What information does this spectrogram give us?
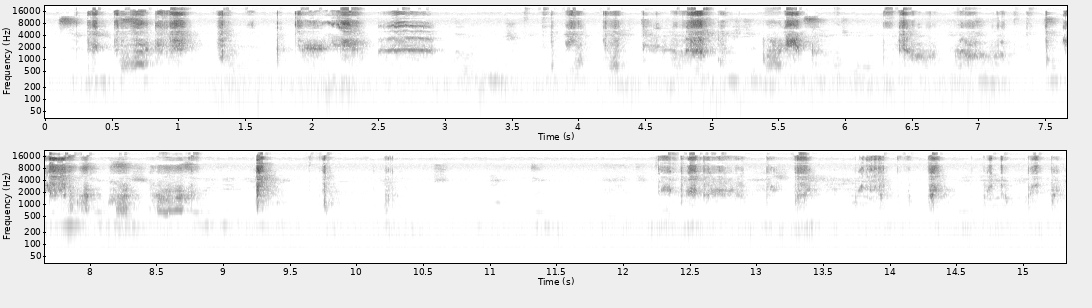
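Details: A budgerigar talks in its sleep, muttering soft, speech-like chatter and chirps over a steady indoor hum.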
